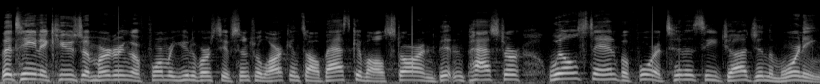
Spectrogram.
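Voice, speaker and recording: At a fairly quick pace, a woman with an unremarkable speaking voice talks at medium pitch with ordinary pitch variation. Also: hardly any pauses. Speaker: television news anchor and reporter. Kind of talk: news anchor delivery, reading headlines.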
